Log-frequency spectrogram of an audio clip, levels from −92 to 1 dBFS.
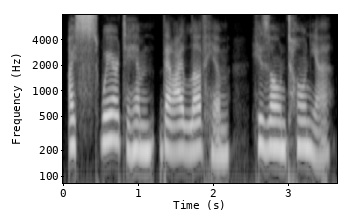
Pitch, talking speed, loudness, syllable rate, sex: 210 Hz, 180 wpm, -21 LUFS, 3.7 syllables/s, female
